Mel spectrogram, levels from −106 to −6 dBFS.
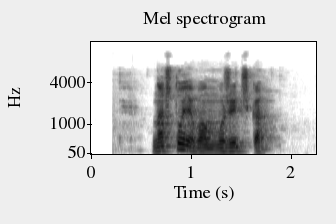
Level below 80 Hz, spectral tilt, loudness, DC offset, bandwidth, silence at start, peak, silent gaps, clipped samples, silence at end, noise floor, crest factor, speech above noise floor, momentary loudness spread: -62 dBFS; -4.5 dB/octave; -18 LUFS; under 0.1%; 7.2 kHz; 0.6 s; -2 dBFS; none; under 0.1%; 0.5 s; -56 dBFS; 18 dB; 38 dB; 8 LU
